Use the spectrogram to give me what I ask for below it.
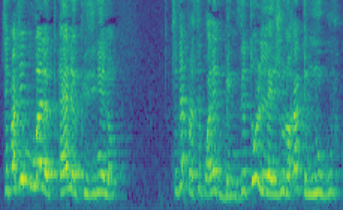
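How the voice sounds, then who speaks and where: Woman, high voice, mocking live-stream host, echoey phone audio. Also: animated, very fast. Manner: taunting, chanting insults, laughing.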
